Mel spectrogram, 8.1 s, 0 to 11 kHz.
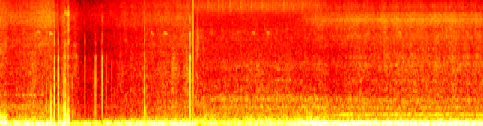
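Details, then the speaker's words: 1996 Dodge Ram 1500 5.2L Magnum V8, code P1391, at operating temperature; deep uneven rumble with injector ticking, idles fine but misses worsening above 1700 rpm until stalling; faulty cam/crank position sensor, fixed with a different-brand sensor. "Mais dès que le moteur atteint la température de fonctionnement commence à courir vraiment rugueux"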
